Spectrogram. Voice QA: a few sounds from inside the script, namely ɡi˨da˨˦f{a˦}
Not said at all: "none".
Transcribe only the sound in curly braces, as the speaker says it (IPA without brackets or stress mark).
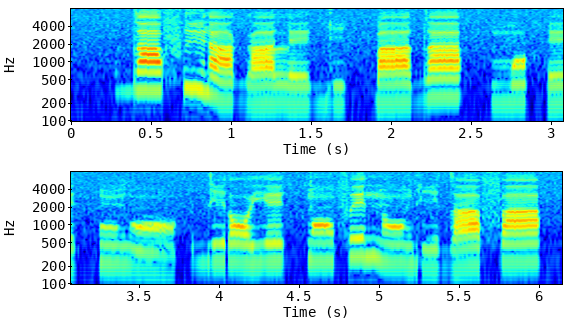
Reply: a˦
